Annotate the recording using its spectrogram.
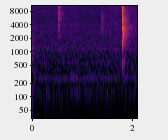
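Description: Thin Bible pages being turned at the pulpit: a faint brief rustle about half a second in and a single sharp snap of a page near the end, over a steady low hum.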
